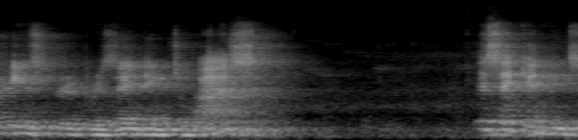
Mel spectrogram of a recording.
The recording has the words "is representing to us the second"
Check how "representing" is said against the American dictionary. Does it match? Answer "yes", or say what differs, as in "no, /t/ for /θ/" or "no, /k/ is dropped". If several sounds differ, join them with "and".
yes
